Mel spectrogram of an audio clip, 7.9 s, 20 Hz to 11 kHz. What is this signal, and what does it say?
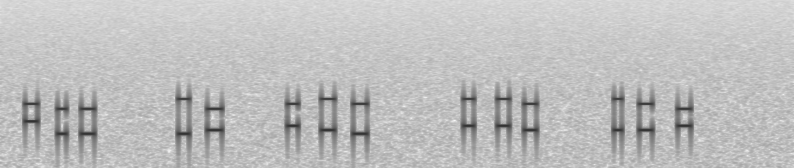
DTMF, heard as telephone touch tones, dialled by hand, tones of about 120 ms. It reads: 011 34 862 995 657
